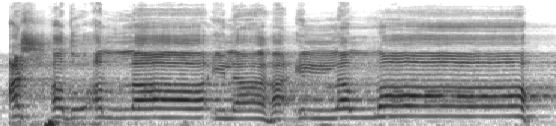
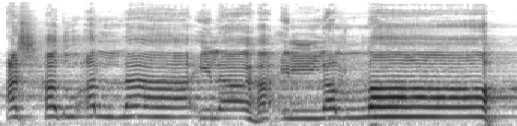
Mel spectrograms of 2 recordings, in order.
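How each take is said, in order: The two takes are said the same way.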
